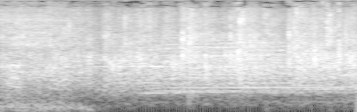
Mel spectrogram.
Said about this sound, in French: Donc on peut applaudir Yacine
